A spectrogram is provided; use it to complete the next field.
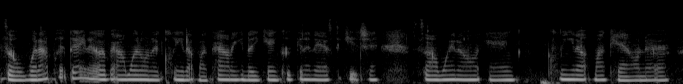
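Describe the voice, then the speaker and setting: The speaker whispers softly. The delivery is very fast. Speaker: cooking vlogger. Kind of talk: voice-over cooking tutorial. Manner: soft, near whispering; casual, chatty.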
